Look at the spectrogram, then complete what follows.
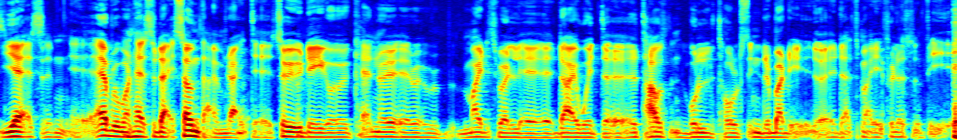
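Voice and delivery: low, soft, hesitant musing; Godfather figure, philosophical. Acted. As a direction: muse quietly as the mafia boss. Answers as the Godfather.

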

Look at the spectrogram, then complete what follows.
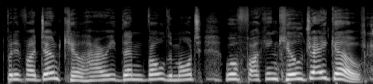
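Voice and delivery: high, loud, distraught wail of words; hammed-up tearful outburst. A narrator's reading. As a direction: plead it melodramatically, close to tears. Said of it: "I burst into tears".

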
